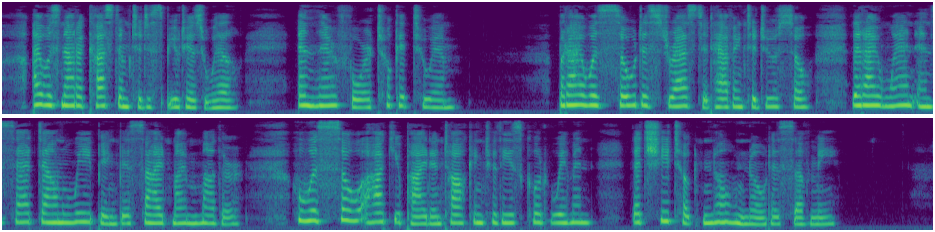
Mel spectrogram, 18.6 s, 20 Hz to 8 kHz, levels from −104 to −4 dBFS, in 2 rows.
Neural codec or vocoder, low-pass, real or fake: none; 7.2 kHz; real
